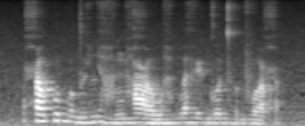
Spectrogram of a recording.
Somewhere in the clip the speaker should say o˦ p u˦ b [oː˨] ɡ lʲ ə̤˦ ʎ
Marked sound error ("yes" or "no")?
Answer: yes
